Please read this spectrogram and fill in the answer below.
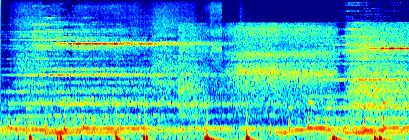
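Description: Dramatic film soundtrack: heavy low heartbeat-like thumps, roughly one a second at uneven spacing, over a sustained droning chord.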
